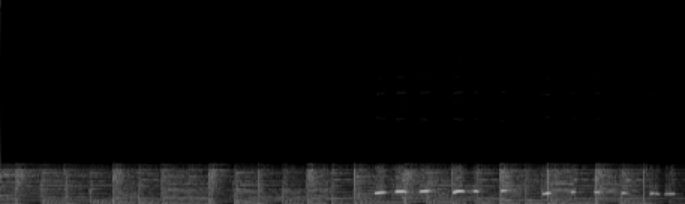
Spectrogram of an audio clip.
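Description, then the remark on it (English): A bright, clear whistled melody enters partway through, weaving short rising phrases over a steady instrumental backing of strummed chords, moderately loud. “Well, that's some good whistling right there.”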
